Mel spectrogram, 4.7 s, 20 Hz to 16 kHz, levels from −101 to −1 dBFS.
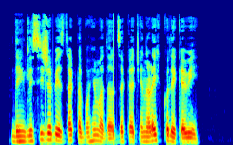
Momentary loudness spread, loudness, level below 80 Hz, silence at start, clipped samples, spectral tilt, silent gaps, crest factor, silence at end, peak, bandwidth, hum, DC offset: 6 LU; -18 LUFS; -58 dBFS; 0.25 s; under 0.1%; -6 dB/octave; none; 16 dB; 0.75 s; -2 dBFS; 11 kHz; none; under 0.1%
